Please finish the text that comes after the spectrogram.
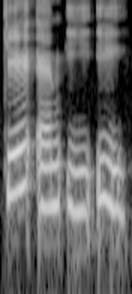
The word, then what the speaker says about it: knee: is it called knee KN e e here the K is silent so we pronounce it as knee the second picture you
